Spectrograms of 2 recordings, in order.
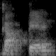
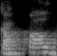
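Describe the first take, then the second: First: The word ends with an open e vowel. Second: The word ends with a clear final l. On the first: This is the community's own dialect pronunciation. "becomes kape to us" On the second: This is the standard Malay pronunciation. "kapal becomes"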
